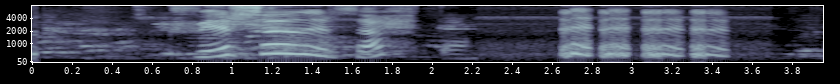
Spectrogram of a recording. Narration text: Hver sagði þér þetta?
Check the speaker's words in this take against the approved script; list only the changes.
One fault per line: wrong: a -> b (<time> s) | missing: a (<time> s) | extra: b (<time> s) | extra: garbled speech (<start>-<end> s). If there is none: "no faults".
no faults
